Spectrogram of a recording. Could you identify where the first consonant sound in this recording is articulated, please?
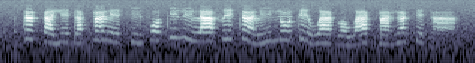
alveolar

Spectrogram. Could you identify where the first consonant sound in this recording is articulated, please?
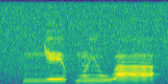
palatal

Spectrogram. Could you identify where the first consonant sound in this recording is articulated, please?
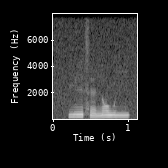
palatal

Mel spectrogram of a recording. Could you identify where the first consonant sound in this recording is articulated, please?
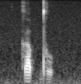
velar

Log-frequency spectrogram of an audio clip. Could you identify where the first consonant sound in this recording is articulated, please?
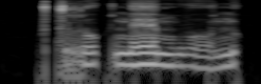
alveolar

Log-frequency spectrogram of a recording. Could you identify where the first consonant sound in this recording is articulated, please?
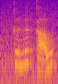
velar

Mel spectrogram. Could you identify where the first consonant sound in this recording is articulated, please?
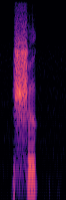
retroflex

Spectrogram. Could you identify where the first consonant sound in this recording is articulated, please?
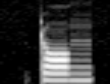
retroflex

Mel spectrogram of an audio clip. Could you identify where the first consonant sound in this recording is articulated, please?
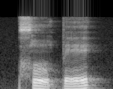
velar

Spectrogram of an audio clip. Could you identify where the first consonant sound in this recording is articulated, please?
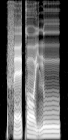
labial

